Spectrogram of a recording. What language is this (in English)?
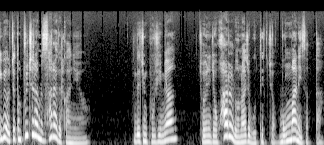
Korean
